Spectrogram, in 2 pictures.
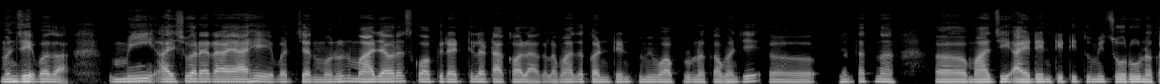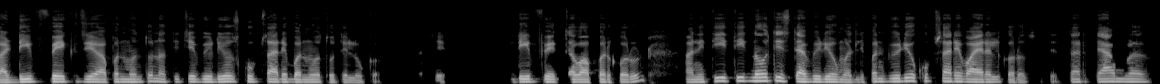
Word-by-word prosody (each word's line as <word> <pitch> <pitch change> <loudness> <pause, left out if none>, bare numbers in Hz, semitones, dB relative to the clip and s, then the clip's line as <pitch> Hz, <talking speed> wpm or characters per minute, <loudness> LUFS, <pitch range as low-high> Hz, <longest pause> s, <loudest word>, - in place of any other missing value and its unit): म्हणजे 130 +2 +5
बघा 120 -1 0 0.6
मी 130 +1 +2 0.3
ऐश्वर्या 130 +1 +2
राय 125 -1 +2
आहे 120 0 +2
बच्चन, 115 -1 -3
म्हणून 115 +4 -2
माझ्यावरच 130 +3 +2
कॉपीराईट 125 -1 -1
तिला 120 0 0
टाकावा 115 0 -1
लागला. 105 0 -4
माझा 110 +2 -2
कंटेंट 115 0 -2
तुम्ही 115 -1 -2
वापरू 110 0 -2
नका, 105 -2 -3
म्हणजे 110 +6 -2 0.2
अ, - - -3 0.7
म्हणतात 115 +3 -4
ना, 125 -2 0 0.8
माझी 115 +3 +1
अ, 105 - -1
आयडेंटिटी 120 +3 +1
तुम्ही 120 +1 -1
चोरू 120 0 +2
नका. 110 -3 +2
डीप 125 +1 +4
फेक 125 -1 +4
जे 120 0 +3
आपण 115 +1 +1
म्हणतो 120 +3 0
ना, 130 -3 0
तिचे 125 +2 -2
व्हिडिओज 125 +1 +2
खूप 125 -1 -2
सारे 120 -2 +3
बनवत 110 0 -1
होते 105 -1 -5
लोकं. 100 -1 -8 0.4
म्हणजे - - -13 0.7
डीप 125 -1 +3
फेकचा 120 -1 +1
वापर 115 0 +2
करून 120 +9 0 0.5
आणि 115 +1 0
ती 155 +1 +3
ती 165 0 +3
नव्हतीच 160 -1 +3
त्या 135 -2 +6
व्हिडिओमधली. 120 -4 +1
पण 135 0 +1
व्हिडिओ 140 +3 +3
खूप 155 -1 -7
सारे 135 -2 +3
व्हायरल 115 -2 +2
करत 105 -2 -4
होते. 100 - -19
तर 120 0 -3
त्यामुळं 130 -1 0
120 Hz, 160 wpm, -24 LUFS, 115-130 Hz, 0.8 s, त्या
